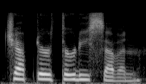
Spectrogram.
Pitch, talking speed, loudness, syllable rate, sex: 205 Hz, 125 wpm, -17 LUFS, 4.4 syllables/s, female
